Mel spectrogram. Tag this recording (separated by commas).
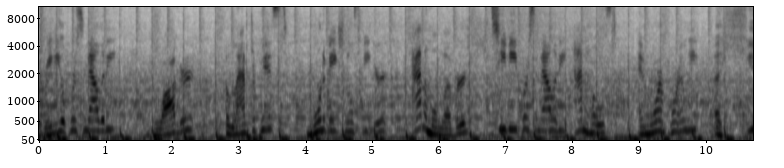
Speech, Music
